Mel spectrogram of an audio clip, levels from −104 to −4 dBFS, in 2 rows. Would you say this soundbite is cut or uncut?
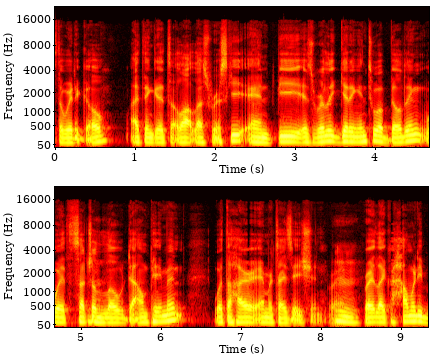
uncut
